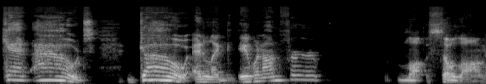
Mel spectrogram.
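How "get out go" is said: mock very high-pitched yell. Retelling a neighbour's breakup, imitating a man yelling. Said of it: "yelling at this woman, like".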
